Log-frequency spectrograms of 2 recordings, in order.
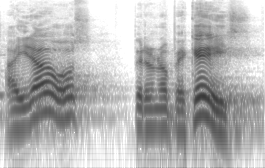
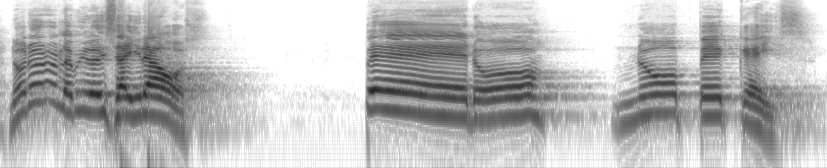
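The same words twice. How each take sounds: First: Said in the usual way. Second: "Airaos" shouted high and loud, then "pero no pequéis" drawn out very slowly; emphatic correction. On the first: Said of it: "Por eso dice". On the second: Shown as a demonstration. (corrección enfática: "Airaos" gritado, "pero no pequéis" muy lento)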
